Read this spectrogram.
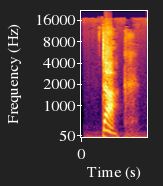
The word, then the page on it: duck: American English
